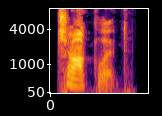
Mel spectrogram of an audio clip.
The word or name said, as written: chocolate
